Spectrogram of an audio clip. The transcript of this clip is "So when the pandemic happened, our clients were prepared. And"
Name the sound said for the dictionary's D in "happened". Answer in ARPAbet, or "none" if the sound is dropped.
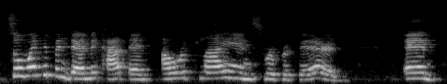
D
